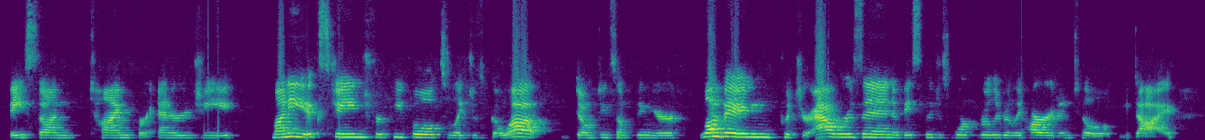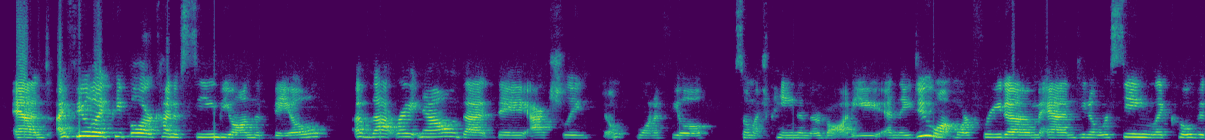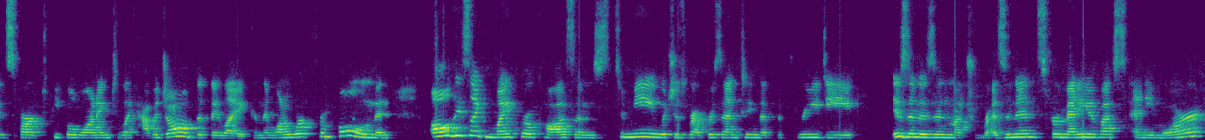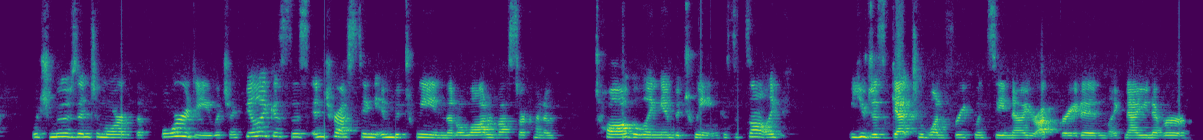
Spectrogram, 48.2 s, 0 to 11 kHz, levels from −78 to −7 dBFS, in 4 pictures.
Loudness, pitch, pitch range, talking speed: -18 LUFS, 220 Hz, 205-255 Hz, 200 wpm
